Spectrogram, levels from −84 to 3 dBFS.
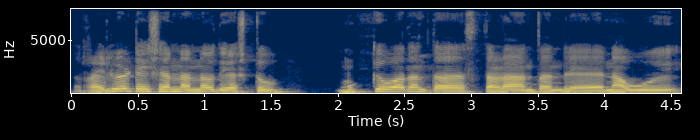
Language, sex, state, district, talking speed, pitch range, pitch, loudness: Kannada, male, Karnataka, Dharwad, 120 wpm, 160-185 Hz, 170 Hz, -15 LUFS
